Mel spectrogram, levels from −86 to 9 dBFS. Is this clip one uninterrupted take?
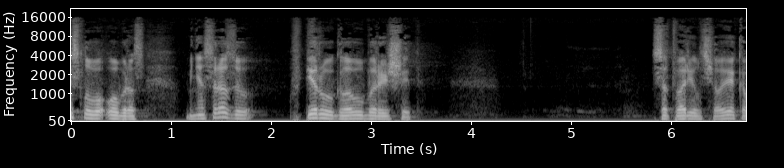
yes; 0 cuts

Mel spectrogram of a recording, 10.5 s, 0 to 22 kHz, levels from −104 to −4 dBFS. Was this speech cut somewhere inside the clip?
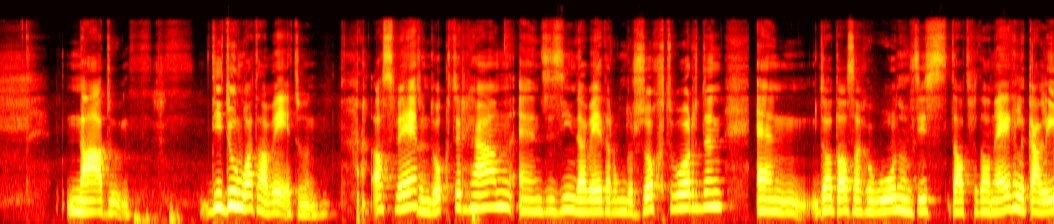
yes; 3 cuts; at 4.2 s, 7.5 s, 9.1 s

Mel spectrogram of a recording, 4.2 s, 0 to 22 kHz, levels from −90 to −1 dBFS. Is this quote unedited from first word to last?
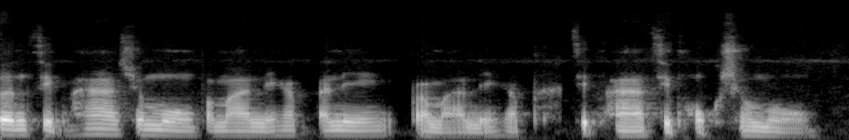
no; 2 cuts; at 2.0 s, 2.8 s

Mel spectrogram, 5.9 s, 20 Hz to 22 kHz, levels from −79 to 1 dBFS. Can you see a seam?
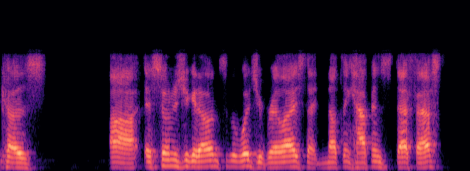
no; 0 cuts

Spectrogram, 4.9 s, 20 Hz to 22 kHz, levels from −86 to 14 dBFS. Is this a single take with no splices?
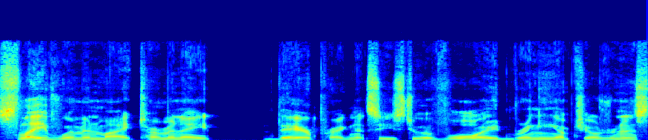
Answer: yes; 0 cuts

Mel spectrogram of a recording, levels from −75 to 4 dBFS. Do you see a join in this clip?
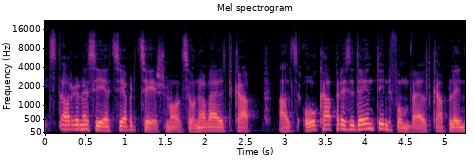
yes; 1 cut; at 2.9 s

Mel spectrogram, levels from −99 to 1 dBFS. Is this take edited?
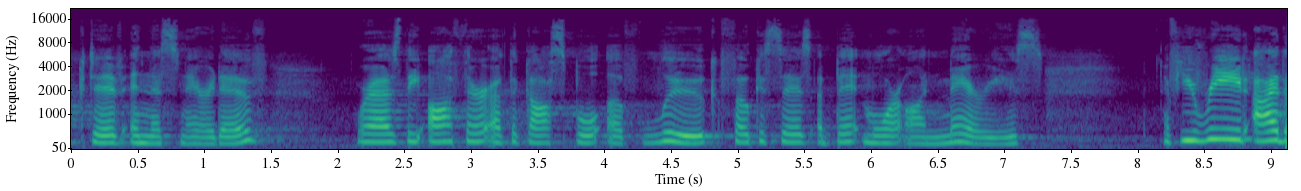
no; 0 cuts

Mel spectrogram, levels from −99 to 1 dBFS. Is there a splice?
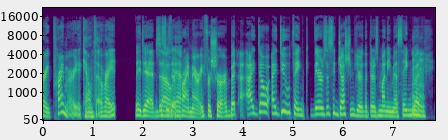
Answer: no; 0 cuts

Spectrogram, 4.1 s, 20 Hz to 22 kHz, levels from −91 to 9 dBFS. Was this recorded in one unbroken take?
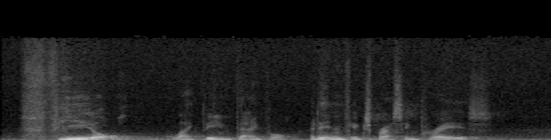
no; 3 cuts; at 1.2 s, 2.2 s, 2.6 s

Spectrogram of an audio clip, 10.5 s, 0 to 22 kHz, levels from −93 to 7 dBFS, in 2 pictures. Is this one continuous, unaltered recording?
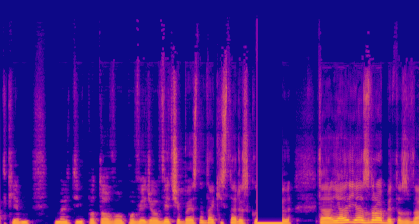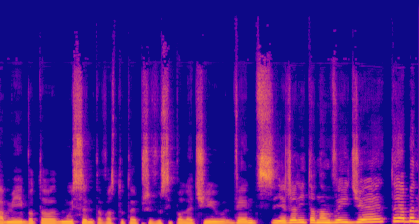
yes; 0 cuts

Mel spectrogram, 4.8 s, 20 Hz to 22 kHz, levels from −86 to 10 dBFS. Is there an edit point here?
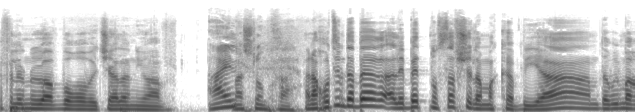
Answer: yes; 1 cut; at 1.7 s

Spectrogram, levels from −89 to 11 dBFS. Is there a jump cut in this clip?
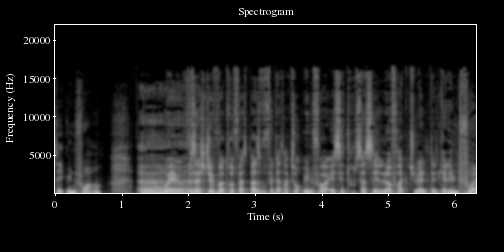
no; 0 cuts

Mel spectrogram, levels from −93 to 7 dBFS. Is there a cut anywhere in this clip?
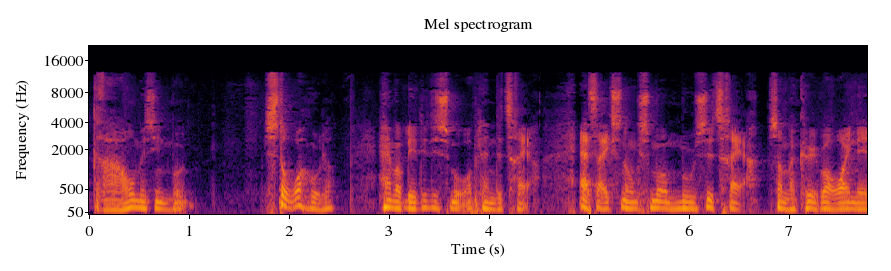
yes; 1 cut; at 3.1 s

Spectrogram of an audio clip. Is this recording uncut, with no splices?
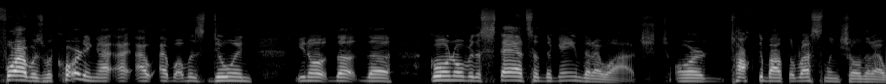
yes; 0 cuts

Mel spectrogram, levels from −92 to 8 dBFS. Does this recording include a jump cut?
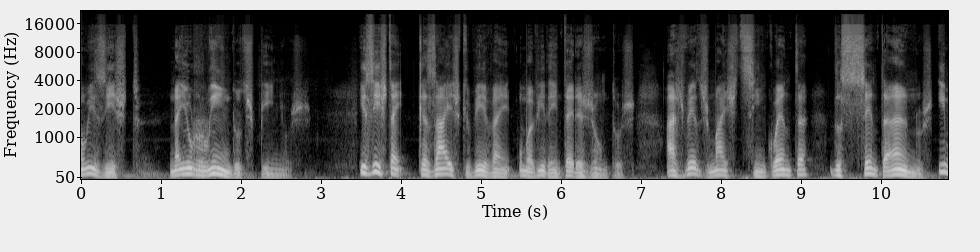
yes; 1 cut; at 3.4 s

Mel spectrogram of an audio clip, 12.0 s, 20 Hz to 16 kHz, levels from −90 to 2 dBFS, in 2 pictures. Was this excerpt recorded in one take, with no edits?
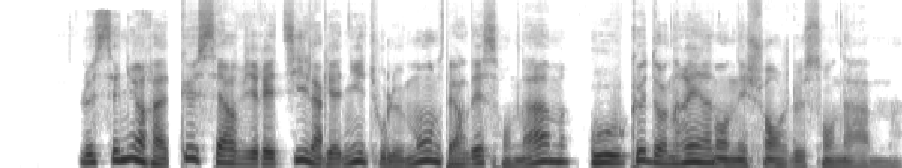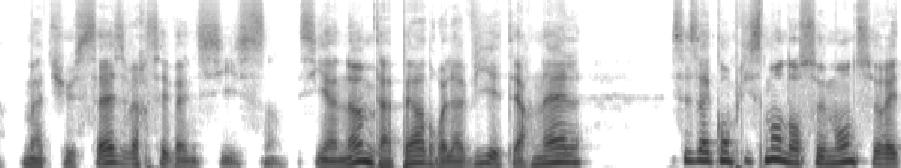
no; 8 cuts; at 1.1 s, 2.1 s, 2.9 s, 3.9 s, 4.8 s, 6.1 s, 7.9 s, 8.5 s

